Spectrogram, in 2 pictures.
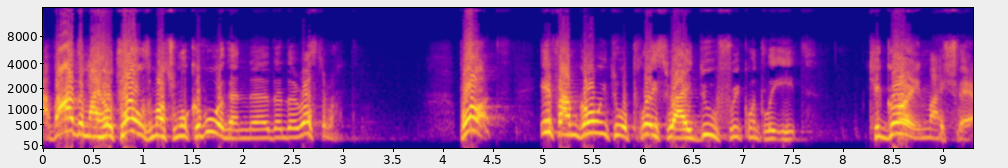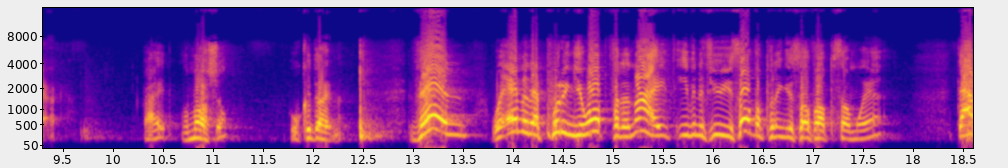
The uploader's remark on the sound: Shiur recorded in Yeshivas Ohr Reuven, Monsey, NY.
